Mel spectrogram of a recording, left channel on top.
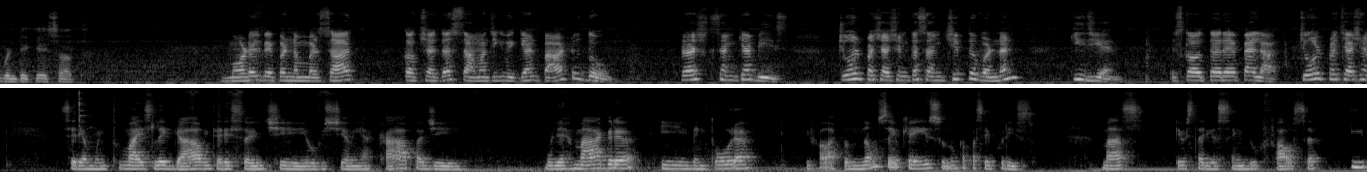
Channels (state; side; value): different; both; correlation 0.00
